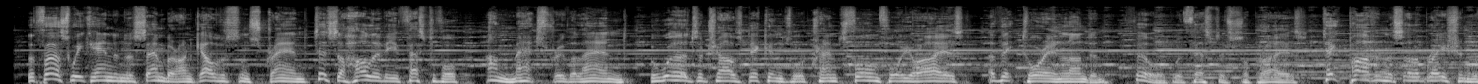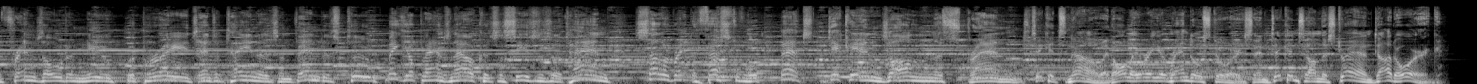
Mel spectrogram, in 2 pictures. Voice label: commercial; dots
